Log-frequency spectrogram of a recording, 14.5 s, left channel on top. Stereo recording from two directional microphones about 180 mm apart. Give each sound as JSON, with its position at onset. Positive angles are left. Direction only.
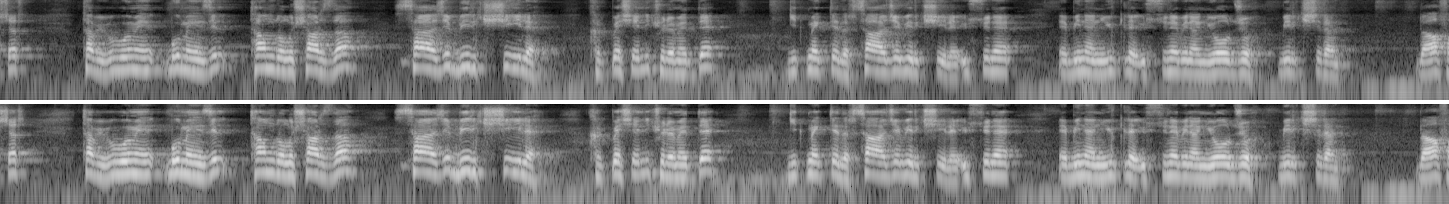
{"t": 0.0, "sound": "a man's voice", "side_deg": 15}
